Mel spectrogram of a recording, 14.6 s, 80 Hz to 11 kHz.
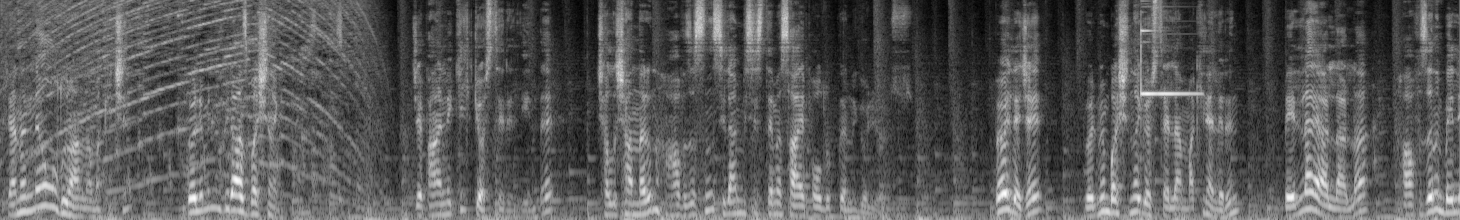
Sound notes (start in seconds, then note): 0.0 rewind noise; 11.4 ding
